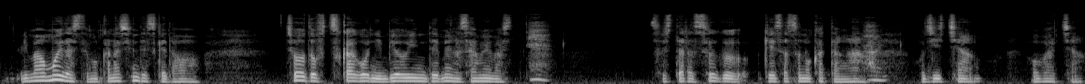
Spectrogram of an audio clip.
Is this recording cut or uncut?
uncut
